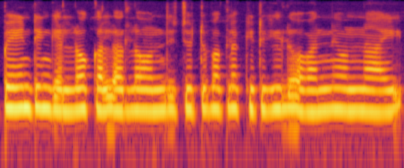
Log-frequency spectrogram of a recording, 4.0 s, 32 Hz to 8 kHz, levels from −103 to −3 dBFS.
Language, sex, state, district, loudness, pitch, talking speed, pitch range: Telugu, female, Andhra Pradesh, Sri Satya Sai, -14 LUFS, 215 Hz, 120 wpm, 215-225 Hz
